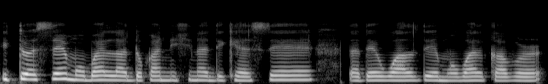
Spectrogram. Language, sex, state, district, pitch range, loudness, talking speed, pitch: Nagamese, female, Nagaland, Kohima, 185-210 Hz, -18 LUFS, 155 wpm, 190 Hz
